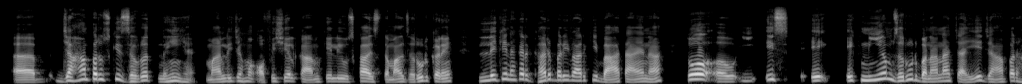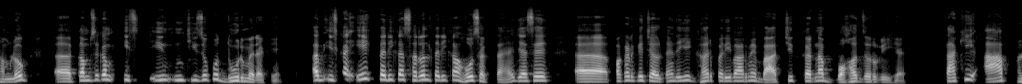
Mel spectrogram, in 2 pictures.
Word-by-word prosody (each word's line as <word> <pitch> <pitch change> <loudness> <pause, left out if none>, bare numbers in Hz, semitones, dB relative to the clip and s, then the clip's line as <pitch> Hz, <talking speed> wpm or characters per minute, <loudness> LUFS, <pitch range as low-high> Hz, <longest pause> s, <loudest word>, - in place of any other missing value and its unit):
अ, 110 +1 +4 0.2
जहाँ 180 +10 +2
पर 245 - +8
उसकी 235 +1 -2
ज़रूरत 185 +2 +1
नहीं 155 +6 -1
है, 120 - -9
मान 120 +4 -1
लीजिए 155 +2 -4
हम 145 - -6
ऑफ़िशियल 145 +2 -4
काम 105 +4 0
के 145 - -6
लिए 140 0 -1
उसका 135 +3 +2
इस्तेमाल 125 0 -1
ज़रूर 140 +8 -1
करें, 140 +2 +1 0.3
लेकिन 215 +7 +1
अगर 220 +2 +1
घर-परिवार 200 -5 0
की 195 - -4
बात - - +1
आए 130 - +1
ना, 125 -2 0 0.3
तो 240 +2 +11
अ, 135 - +1
इ 160 - -11 0.2
इस 230 0 +3 0.2
ए 365 -1 +4 0.2
एक 180 - +1
नियम 225 +7 +3
ज़रूर 200 +7 +1
बनाना 140 +4 +1
चाहिए, 185 +2 -2
जहाँ 130 -5 -3
पर 170 - +2
हम 120 -2 -6
लोग 195 +5 +1 0.2
अ, 140 - +4
कम 190 0 +3
से 215 - -3
कम 225 -1 +2
इस 200 -1 -5
इन 210 -2 -3
इन 200 - +1
चीज़ों 200 +2 -2
को 235 - 0
दूर 170 -4 0
में 145 - +1
रखें। - - -5 0.4
अब 205 0 +5
इसका 215 +5 -1 0.2
एक 265 0 -4
तरीका 220 0 +3
सरल 215 0 +1
तरीका 200 0 -1
हो - - +6
सकता 160 -5 -2
है, 155 - -6
जैसे 170 +2 +2
अ, - - -13 0.3
पकड़ 130 +7 +4
के 190 +2 -1
चलते 155 -5 0
हैं - - -4
देखिए 185 +4 -2
घर-परिवार 165 +2 -2
में 180 -1 -4
बातचीत 180 -2 +1
करना 165 +2 +2
बहुत 140 0 +1
ज़रूरी 115 -3 -5
है, - - -10 0.4
ताकि - - 0
आप - - +3
170 Hz, 225 wpm, -23 LUFS, 140-205 Hz, 0.4 s, तो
